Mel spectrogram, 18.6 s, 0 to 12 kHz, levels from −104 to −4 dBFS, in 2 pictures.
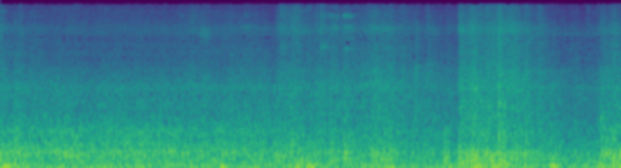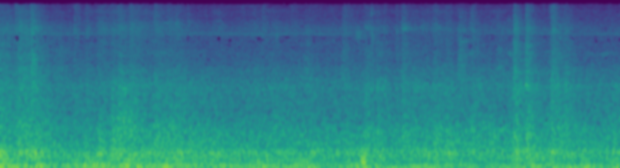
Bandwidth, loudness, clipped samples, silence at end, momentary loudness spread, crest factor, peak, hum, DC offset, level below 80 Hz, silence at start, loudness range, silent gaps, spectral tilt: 11 kHz; -30 LUFS; under 0.1%; 0 s; 8 LU; 20 dB; -8 dBFS; none; under 0.1%; -32 dBFS; 0 s; 5 LU; none; -6.5 dB/octave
